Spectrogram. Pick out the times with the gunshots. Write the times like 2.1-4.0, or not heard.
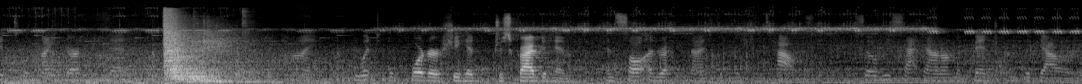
1.1-2.8.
